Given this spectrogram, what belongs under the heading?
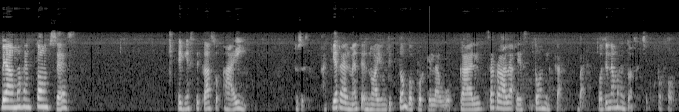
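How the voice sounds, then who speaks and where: Lady teacher walking students through spelling, super slow and patient, kinda muffled audio. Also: mid-range voice. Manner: slow, patient explaining with frequent check-in questions. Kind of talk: spelling lesson.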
